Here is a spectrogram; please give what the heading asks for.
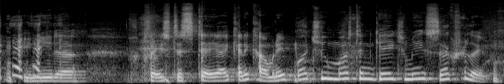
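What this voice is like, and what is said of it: Badly done put-on accent. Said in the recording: “what a terrible accent he's doing”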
